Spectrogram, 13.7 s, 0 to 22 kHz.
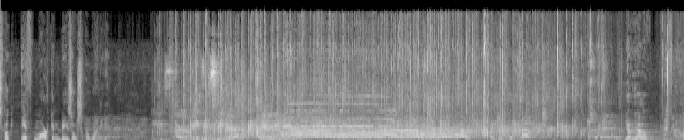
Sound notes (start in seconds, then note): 6.4 audience applauds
